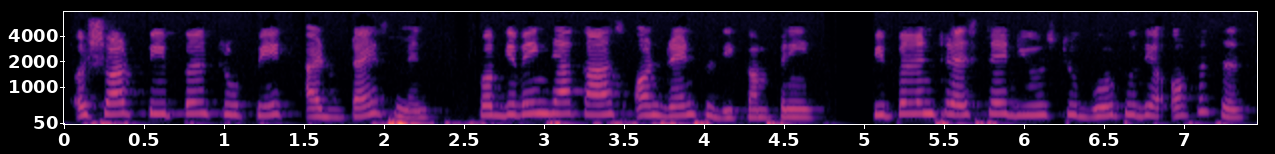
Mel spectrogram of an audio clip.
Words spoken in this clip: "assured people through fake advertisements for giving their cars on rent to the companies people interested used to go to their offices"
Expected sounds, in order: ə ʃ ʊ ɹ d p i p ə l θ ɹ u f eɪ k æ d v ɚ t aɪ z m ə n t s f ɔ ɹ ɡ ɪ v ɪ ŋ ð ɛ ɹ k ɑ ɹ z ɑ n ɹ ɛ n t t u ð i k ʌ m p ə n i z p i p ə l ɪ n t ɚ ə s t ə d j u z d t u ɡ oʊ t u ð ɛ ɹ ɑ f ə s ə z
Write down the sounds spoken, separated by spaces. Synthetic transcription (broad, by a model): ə ʃ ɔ ɹ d p i p ə l t ɹ u f eɪ k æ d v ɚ t aɪ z m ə n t f ɔ ɹ ɡ ɪ v ɪ ŋ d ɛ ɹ k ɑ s ɑ n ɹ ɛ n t t u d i k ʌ m p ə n i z p i p ə l ɪ n t ɚ ə s t ə d j u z t u ɡ oʊ t u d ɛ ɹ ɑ f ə s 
